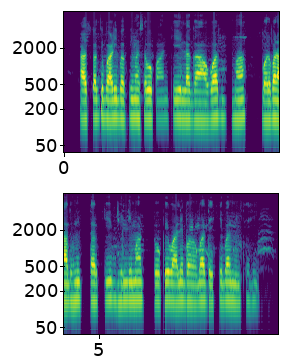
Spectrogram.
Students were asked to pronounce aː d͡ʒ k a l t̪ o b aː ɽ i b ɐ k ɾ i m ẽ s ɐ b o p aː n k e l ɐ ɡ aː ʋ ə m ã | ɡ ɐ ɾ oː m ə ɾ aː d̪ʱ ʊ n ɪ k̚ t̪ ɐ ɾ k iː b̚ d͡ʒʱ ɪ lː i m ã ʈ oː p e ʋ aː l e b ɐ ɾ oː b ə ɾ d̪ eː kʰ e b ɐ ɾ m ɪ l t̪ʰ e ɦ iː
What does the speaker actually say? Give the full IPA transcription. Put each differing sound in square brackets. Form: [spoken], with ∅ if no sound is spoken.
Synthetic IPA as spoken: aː d͡ʒ k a l t̪ o b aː ɽ i b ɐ k ɾ i m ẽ s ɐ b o p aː n k e l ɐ ɡ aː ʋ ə m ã | [b] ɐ ɾ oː [b] ə ɾ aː d̪ʱ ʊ n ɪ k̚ t̪ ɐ ɾ k iː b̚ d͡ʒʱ ɪ lː i m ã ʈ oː p e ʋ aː l e b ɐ ɾ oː b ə ɾ d̪ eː kʰ e b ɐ ɾ m ɪ l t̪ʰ e ɦ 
